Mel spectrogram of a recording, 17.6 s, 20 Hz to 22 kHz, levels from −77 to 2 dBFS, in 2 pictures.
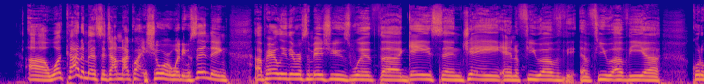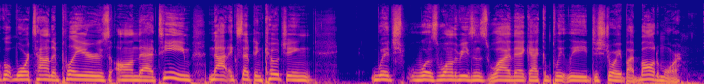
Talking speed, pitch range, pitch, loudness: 195 wpm, 150-175 Hz, 160 Hz, -20 LUFS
